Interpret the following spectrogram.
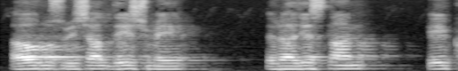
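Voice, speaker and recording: Monotone, flat intonation from a man with a dark, mellow tone. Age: 60s. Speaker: activist organization leader. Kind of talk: public speech. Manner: formal.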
